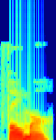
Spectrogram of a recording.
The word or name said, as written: foamer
